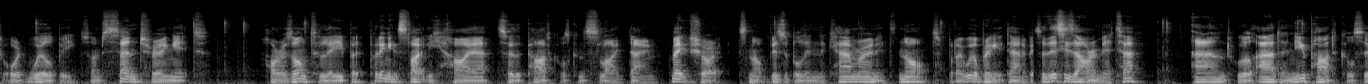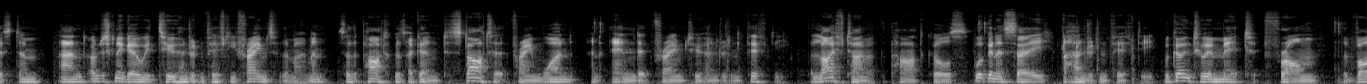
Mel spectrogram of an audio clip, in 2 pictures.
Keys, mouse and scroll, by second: 2.4 click, 4.7 middle click, 6.2-6.6 scroll down 1, 6.6 KP_0, 7.9 shift+middle click, 9.4 click, 11.6 click, 13.0 click, 19.6 click, 20.6 KP_2, 20.9 KP_5, 20.9 KP_0, 21.6 KP_Enter, 23.5 click, 24.2 KP_1, 24.3 KP_5, 24.5 KP_0, 24.9 KP_Enter, 27.0 click.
